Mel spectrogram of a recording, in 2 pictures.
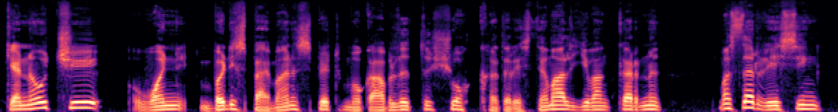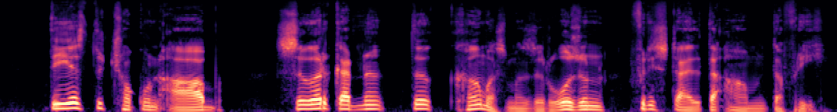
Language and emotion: Kashmiri, neutral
